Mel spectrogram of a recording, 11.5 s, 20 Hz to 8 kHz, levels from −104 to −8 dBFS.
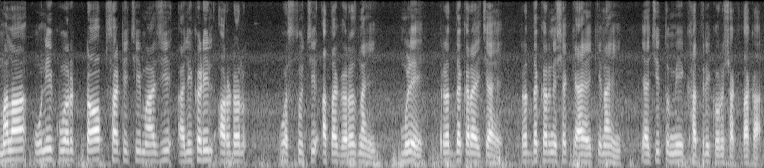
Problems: constant background noise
